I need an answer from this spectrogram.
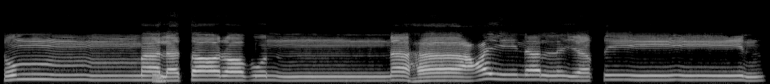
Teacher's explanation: নুন তাসদিদ এবং মিম তাসদিদ গুন্না ওয়াজিব, ওই দুটো গুন্না করতে হবে, তাছাড়া অন্য কোথাও নয়।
